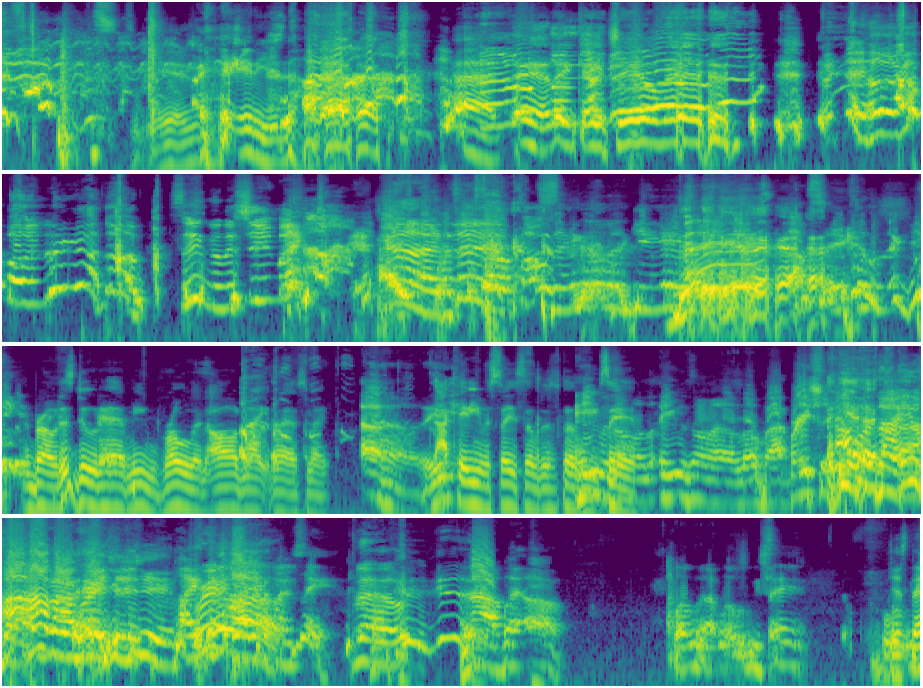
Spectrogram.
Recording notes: Excuse the poor audio, new mics failed us!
